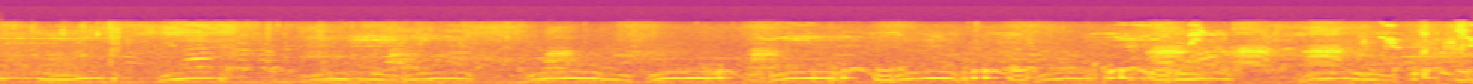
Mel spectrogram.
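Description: Pigeons coo in a steady, repeating rhythm close by, their low throaty calls running throughout, with faint chatter and other bird chirps in the background.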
